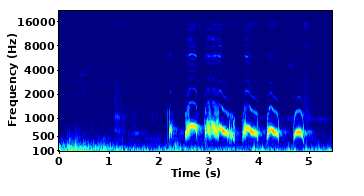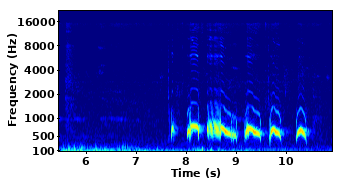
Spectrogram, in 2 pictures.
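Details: Spotted dove, a local bird, singing two phrases of cooing notes: a short soft note, then a long mellow coo and several arched, falling coos in quick succession, repeated after a pause, over low background rumble.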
